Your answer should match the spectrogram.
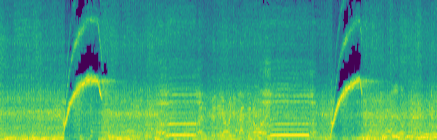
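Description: Vintage touring car's klaxon-style horn sounding twice, about five seconds apart, each a rising whoop that drops off at the end, over background music and voices.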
